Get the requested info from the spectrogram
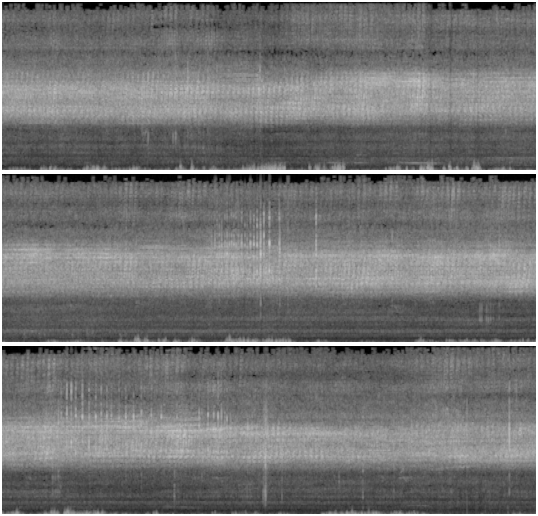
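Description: Wind buffeting the microphone in irregular gusts, over a steady high-pitched insect hiss.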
